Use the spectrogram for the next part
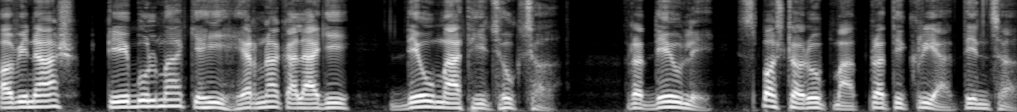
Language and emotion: Nepali, neutral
